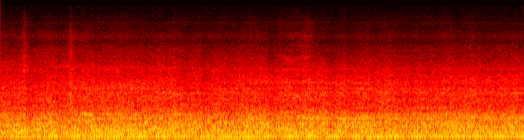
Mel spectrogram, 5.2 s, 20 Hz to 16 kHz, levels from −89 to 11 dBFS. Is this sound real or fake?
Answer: fake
